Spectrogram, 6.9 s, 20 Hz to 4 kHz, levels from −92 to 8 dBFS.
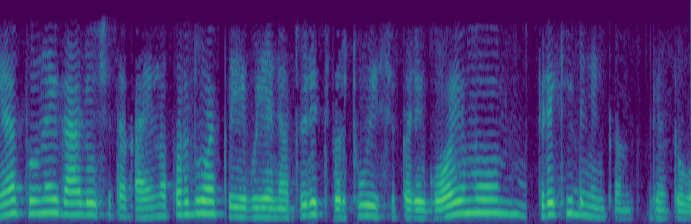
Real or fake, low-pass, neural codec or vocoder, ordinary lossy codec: fake; 3.6 kHz; codec, 16 kHz, 4 kbps, FreqCodec, smaller model; AAC, 24 kbps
